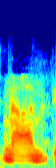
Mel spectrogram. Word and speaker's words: naan: The one that I really liked, or the two that I really liked were Nonstop D.C., but non is spelled N-A-A-N.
